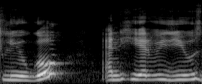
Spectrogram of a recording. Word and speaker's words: luego: Guys, here you see, here we use G before O, it is pronounced as luego, and here we use G before E, it is pronounced as H.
